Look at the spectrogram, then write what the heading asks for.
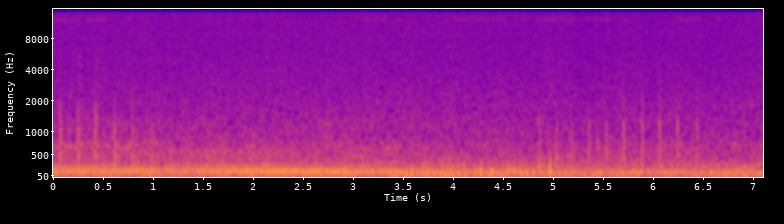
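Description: A motor vehicle engine running steadily at idle, a low rumble. A short run of faint clicks comes about five seconds in.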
